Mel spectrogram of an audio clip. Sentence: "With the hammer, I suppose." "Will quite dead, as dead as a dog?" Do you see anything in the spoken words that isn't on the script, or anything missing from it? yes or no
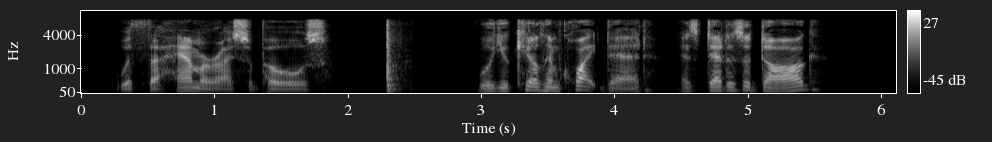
yes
